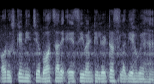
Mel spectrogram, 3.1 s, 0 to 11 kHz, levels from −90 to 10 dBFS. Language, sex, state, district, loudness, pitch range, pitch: Hindi, male, Bihar, Samastipur, -18 LUFS, 115-125 Hz, 120 Hz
